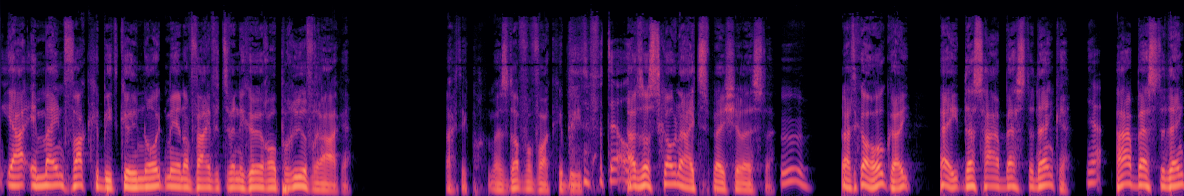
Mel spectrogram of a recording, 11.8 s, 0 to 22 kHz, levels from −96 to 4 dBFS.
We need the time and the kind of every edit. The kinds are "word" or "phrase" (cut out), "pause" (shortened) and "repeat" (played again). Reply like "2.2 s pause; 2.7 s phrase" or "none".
4.7 s word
